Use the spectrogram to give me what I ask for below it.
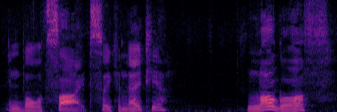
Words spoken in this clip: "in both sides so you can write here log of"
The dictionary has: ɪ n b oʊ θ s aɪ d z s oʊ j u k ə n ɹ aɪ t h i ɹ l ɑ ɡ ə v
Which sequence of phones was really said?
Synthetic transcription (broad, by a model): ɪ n b oʊ θ s aɪ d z s oʊ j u k ə n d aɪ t h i l ɑ ɡ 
